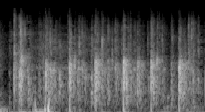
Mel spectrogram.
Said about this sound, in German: Ja, einen großen Applaus für, für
